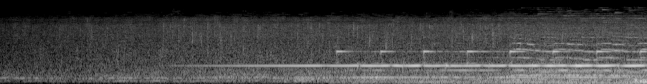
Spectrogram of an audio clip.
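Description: Rain sound effect fading in as a song intro starts over it: a held keyboard note enters about two seconds in, then a repeating higher note about twice a second, growing louder throughout.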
